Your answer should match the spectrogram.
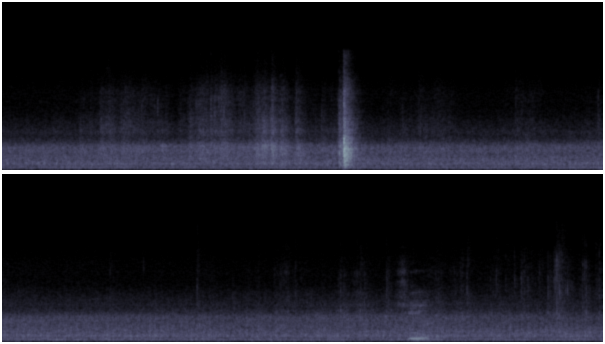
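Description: Steady room hiss with light rustling of a plastic courier bag being handled, and one sharp click about three and a half seconds in.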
